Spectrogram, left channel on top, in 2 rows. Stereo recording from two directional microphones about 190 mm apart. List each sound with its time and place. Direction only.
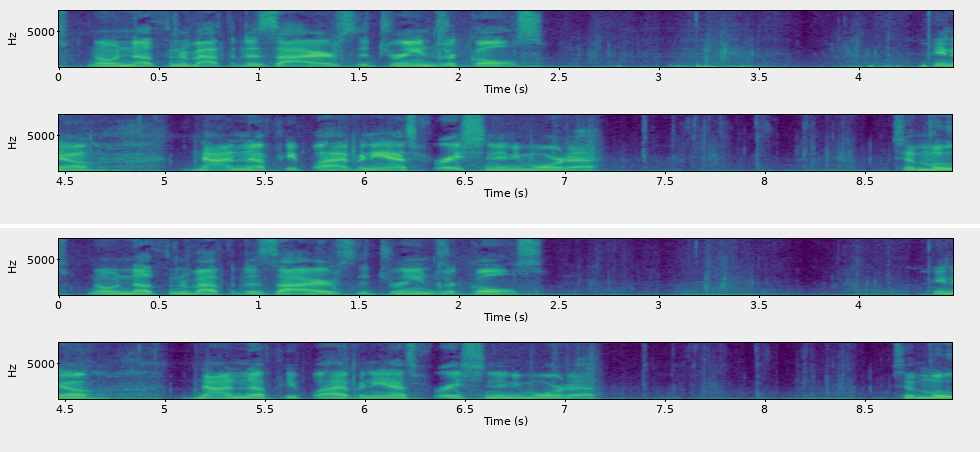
0.0 s speech: 10° right (ahead or behind)
4.3 s speech: 10° right (ahead or behind)
8.6 s speech: 5° right (ahead or behind)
